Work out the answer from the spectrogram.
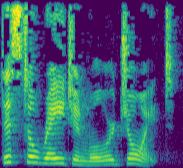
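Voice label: "distal radioulnar joint", English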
